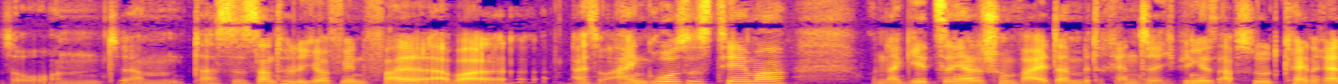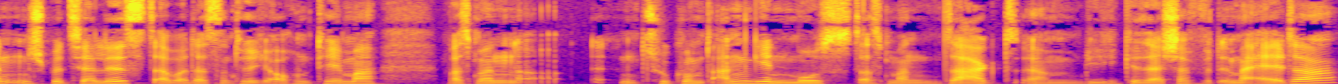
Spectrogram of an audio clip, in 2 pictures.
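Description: This man's voice is fairly high, with ordinary pitch variation. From Hamburg, Germany. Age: 20s. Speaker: youth politician. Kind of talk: interview. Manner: hesitant with fillers.

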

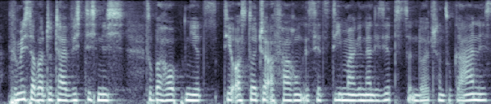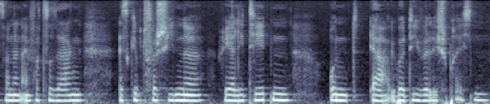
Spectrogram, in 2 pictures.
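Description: A woman speaks at a moderate pace with a dark, mellow tone and fairly low pitch. Her voice is somewhat breathy, with a monotone, flat intonation. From eastern Germany (Saxony, Zwickau). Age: 30s. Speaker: installation artist. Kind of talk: interview. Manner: hesitant with many fillers.

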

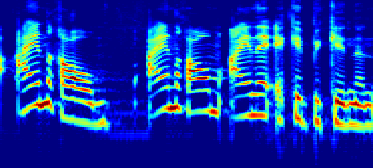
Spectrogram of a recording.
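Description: The pitch swings very widely. Noticeable background noise runs underneath. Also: woman. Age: 40s. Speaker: model and TV presenter, mother of two. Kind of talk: sponsored casual chat about tidying kids' rooms. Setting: studio set styled as a children's room. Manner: animated.

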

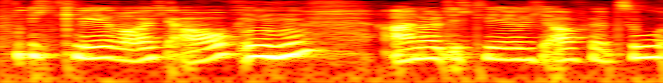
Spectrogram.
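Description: A woman's voice at a fairly high pitch. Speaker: podcast co-host, news presenter. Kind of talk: casual chat. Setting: at home. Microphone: deliberately uses a worse microphone.

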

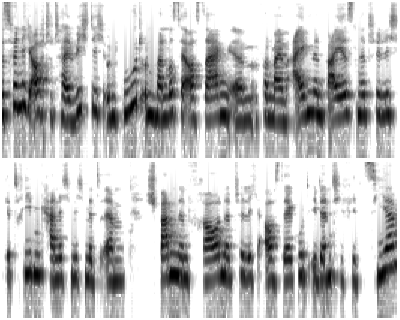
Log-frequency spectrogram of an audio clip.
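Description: A woman's high-pitched voice at a moderate pace, with ordinary pitch variation, hardly any pauses and a dry, close sound with no echo. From Bavaria, Germany. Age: 30s. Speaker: transformation manager and youth education advocate. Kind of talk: podcast interview.

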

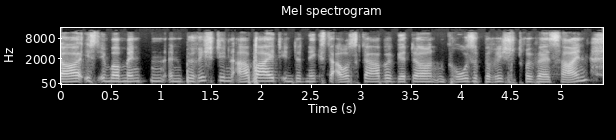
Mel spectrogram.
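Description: With a strong Hessian accent, a woman speaks at a medium pitch and a moderate pace, with hardly any pauses and fairly even intonation, in a dry, close sound with no echo. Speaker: wheelchair user and accessibility activist. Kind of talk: interview. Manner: halting with many fillers.

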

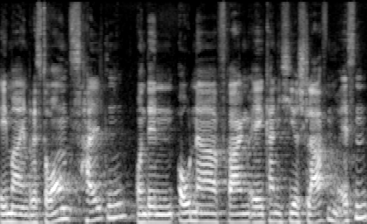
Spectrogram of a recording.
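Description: A man's medium-pitched voice with a Spanish accent at a moderate pace, over noticeable background noise. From Argentina, Buenos Aires. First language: Spanish (speaking German). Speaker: illustrator and designer. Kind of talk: casual chat.

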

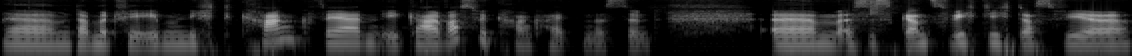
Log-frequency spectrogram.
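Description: At a moderate pace, a woman speaks with a bright, sharp tone at medium pitch, in a very clean, dry, close recording with no echo and a silent background. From Poland. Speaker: healthy eating advocate and mom blogger. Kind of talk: interview on a children's podcast. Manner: frequent hesitations and fillers.

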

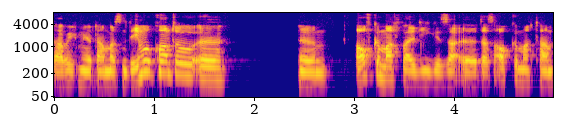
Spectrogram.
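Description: At a fairly quick pace, a man with a medium pitch makes very wide pitch swings and leaves long, frequent pauses. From northern Germany, Kiel. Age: 30s. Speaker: service technician and part-time trader. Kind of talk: interview. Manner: casual, colloquial.

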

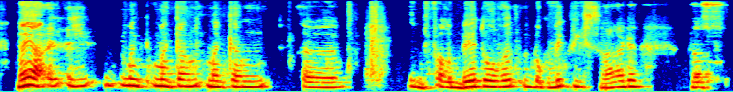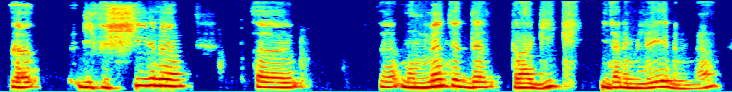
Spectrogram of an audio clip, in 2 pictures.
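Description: Speaking at a very slow pace with long, frequent pauses, a man with a Dutch accent has a high pitch, a dark, mellow tone and ordinary pitch variation. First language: Dutch (speaking German). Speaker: music historian. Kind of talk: interview. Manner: halting, many fillers.

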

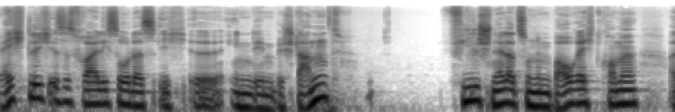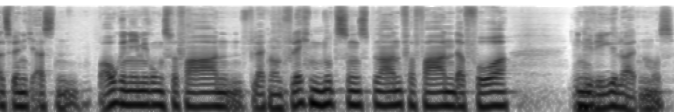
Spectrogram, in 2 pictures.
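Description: A man's fairly low, dark and mellow voice, fairly slow and fairly even in intonation, on a very clean recording with a silent background. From Lower Franconia, Germany (Würzburg, Tauber valley). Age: 40s. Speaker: football club president. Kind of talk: podcast interview.

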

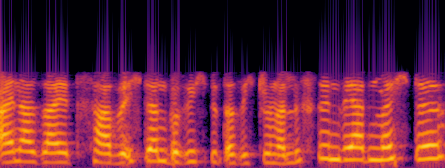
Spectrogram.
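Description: With lively intonation, a woman speaks in a high-pitched voice. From Rhineland, Germany. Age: 20s. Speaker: blind blogger and student. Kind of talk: interview.

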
